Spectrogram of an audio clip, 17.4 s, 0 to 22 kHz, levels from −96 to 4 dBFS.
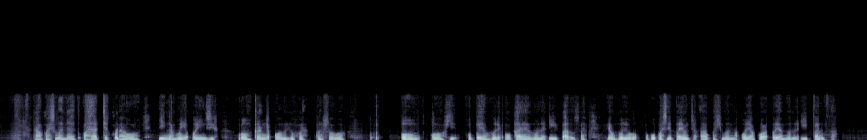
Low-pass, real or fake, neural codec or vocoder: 7.2 kHz; fake; codec, 16 kHz in and 24 kHz out, 0.6 kbps, FireRedTTS-2 codec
